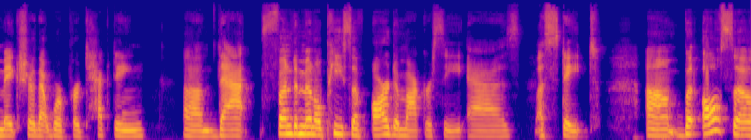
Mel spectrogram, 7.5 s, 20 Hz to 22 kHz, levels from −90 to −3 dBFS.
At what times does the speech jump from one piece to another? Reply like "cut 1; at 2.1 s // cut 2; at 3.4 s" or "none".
cut 1; at 2.5 s // cut 2; at 5.4 s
